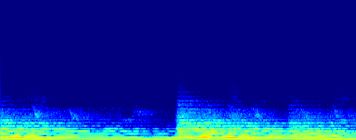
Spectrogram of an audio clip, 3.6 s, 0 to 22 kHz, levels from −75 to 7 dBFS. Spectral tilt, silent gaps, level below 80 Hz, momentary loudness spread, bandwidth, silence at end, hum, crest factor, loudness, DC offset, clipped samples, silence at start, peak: -6.5 dB/octave; none; -78 dBFS; 9 LU; 7.8 kHz; 0 s; none; 14 dB; -24 LUFS; under 0.1%; under 0.1%; 0 s; -8 dBFS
